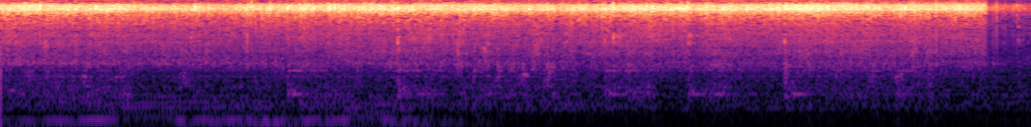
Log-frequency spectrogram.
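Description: Spice masala fries in hot oil in a kadai for an amti (dal curry), giving a steady, close sizzle with faint stirring scrapes throughout, then easing off at the very end.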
